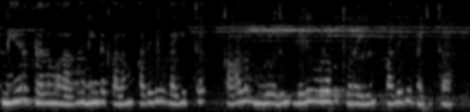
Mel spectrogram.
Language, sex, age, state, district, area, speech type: Tamil, female, 30-45, Tamil Nadu, Ariyalur, rural, read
